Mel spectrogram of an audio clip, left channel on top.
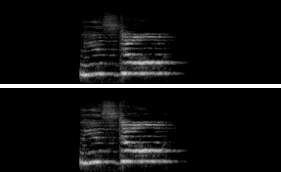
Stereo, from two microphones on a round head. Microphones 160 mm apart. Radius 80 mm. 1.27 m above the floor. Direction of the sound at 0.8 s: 80° right.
